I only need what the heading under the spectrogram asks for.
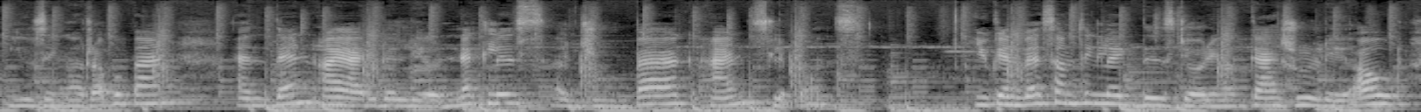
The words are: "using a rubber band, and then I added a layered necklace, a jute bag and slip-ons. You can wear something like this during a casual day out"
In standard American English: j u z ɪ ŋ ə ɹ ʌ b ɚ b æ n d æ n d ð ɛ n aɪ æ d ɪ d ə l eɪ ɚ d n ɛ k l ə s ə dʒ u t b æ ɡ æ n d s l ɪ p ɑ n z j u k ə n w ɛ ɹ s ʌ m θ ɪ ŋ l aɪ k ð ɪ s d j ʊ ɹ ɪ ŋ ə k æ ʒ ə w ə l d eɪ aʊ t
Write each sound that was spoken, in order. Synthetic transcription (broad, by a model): j u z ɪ ŋ ə ɹ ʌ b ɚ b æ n æ n d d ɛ n aɪ æ d ɪ d ə l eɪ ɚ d n ɛ k l ə s ə dʒ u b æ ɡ æ n d s l ɪ p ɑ n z j u k ə n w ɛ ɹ s ʌ m t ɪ ŋ l aɪ k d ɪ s d j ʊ ɹ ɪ ŋ ə k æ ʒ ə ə l d eɪ aʊ t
